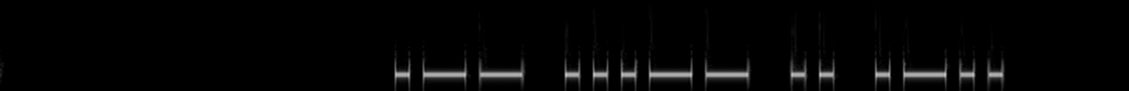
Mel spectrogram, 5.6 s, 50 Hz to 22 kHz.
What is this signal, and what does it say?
Morse code, heard as a keyed tone, about 17 wpm, 700 Hz. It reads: W3IL
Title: Easy Call Signs Repeated 3x - 17wpm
